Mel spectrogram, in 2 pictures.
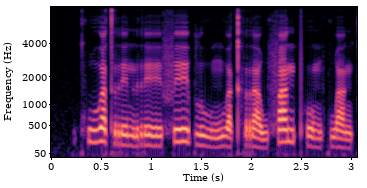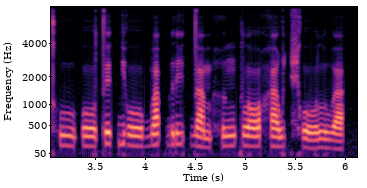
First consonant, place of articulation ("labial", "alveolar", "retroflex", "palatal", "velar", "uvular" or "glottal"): velar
